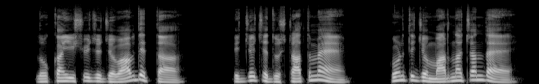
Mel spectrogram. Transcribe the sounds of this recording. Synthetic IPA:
loːkãjiːsʊed͡ʒod͡ʒɐβaːbd̪ɪt̪ːa | t̪ɪd͡ʒot͡ʃʰɛd̪ʊsʈaːt̪mãɛ | kʊɽ̃t̪ɪd͡ʒomɐɾñat͡ʃãːnd̪aɛː

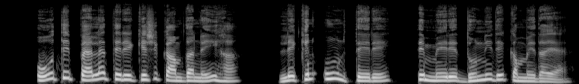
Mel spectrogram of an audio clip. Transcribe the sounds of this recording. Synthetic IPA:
oːt̪epɛːlɛ̃t̪eːɾekɪʃkaːmd̪anɐ̃ĩɦaː | leːkɪnuːnt̪eːɾe | t̪emeːɾed̪onːid̪eːkəmːeːd̪aːɛ̰ː

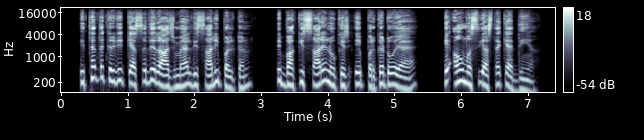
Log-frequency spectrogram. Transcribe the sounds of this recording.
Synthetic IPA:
ɪt̪ʰːɛ̃ːt̪̬ɛkɐɾɡekɛːsəɾd̪eːɾaːd͡ʒmɛːld̪iːsaːɾiːpəlʈən | t̪eːbaːkisaːɾẽloːket͡ʃeːpəɾkəʈɦoːjaɛː | keʔɐũmɐsiːaːst̪ɛːkɛːd̪ɪːjãː

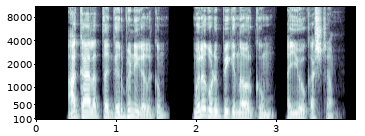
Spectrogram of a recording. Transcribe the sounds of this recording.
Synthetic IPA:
aːkːaːlɐt̪ːeɡirbʱiɳiɣɐɭkumː | ulɐɣoɽup̬ːikʲːunːɐʋɐrkumɐjːoːkɐʂʈɐ̰m

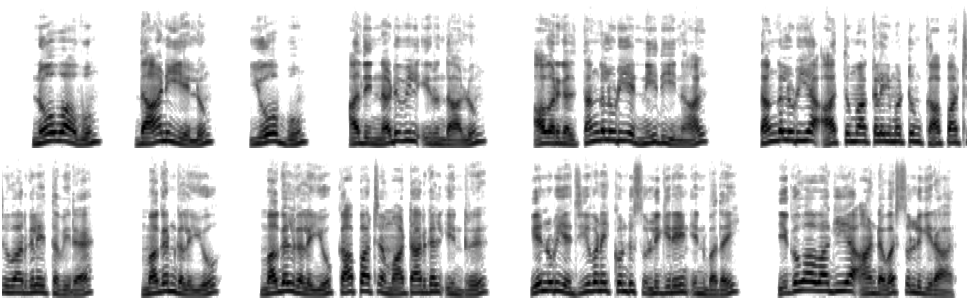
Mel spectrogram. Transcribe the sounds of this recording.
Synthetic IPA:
noːʋaːʋɯm | d̪aːnɪjeːlɯm | joːbɯm | ɐðɪnːɐɽɯʋɪlʔɪɾɯnd̪aːlɯm | ʔɐʋɐɾɣɐɭt̪ɐŋɡɐɭɯɽɐjɐniːðɪjɪna̰ːl | t̪ɐŋɡɐɭɯɽɐjɐʔaːt̪ɯmaːkːɐɭɐɪmɐʈːɯmkaːpaːʈrɯʋaːɾɣɐɭeːt̪ːɐʋɪɾɐ | mɐɣɐnɡɐɭɐjoː | mɐɣɐɭɣɐɭɐjoːkaːpaːʈrɐmaːʈːaːɾɣɐɭʔɛndrɯ | ɛnːɯɽɐjɐd͡ʒiːʋɐnɐɪkːɔɳɖɯsɔlːɯɣɪreːnʔɛnbɐðɐɪ | jɛɣoːʋaːʋaːɣɪjɐʔaːɳɖɐʋɐɾsɔlːɯɣɪra̰ːɾ

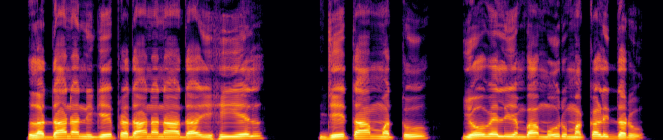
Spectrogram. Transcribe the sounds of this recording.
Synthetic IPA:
lɐd̪ːaːnɐniɡe̞pɾɐd̪ʱaːnɐnaːd̪ɐeɦieːl | d͡ʒeːt̪aːmːɐt̪ːu | joːʋeːlembɐmuːɾumɐkːɐɭid̪ːɐɾu

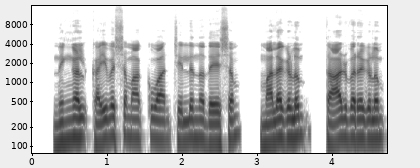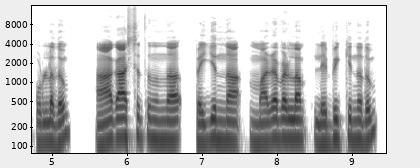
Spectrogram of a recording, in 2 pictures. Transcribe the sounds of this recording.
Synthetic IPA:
niŋːɐɭkɐjʋɐɕɐmaːkːuʋaːnt͡ɕelːunːɐd̪e̞ːɕɐmː | ɐlɐɣɐɭumt̪aːɻʋɐɾɐɣɐɭumuɭːɐðum | aːɣaːɕɐt̪ːɨninːɨpe̞jːunːɐmɐɻɐʋeɭːɐmle̞bʱikʲːunːɐðum

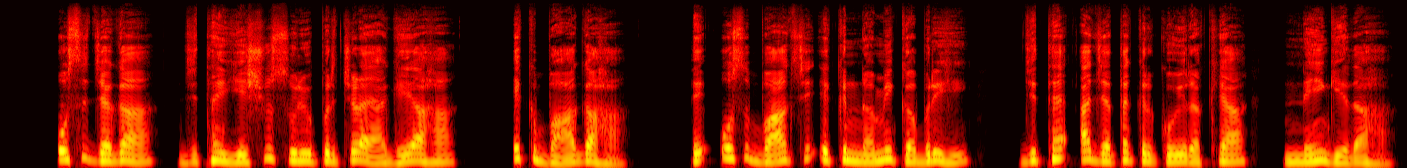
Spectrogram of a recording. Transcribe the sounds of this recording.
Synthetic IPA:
ʊsd͡ʒɐɡa | d͡ʒɪt̪ʰːɛ̃jiːʃusʊliʊpːəɾt͡ʃɐɽaːjaɡejaɦa | ɪkbaːɡaɦa̰ | t̪eʊsbaːɡt͡ʃəʔɪknɐmikɐbɾiɦi | d͡ʒɪt̪ʰːɛ̃ʔɐd͡ʒɛ̃t̪ɐkəɾkoːiɾɐkʰːja | nɐ̃ĩɡeːd̪aɦa̰ː

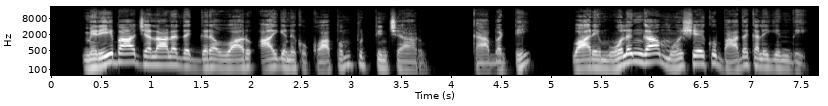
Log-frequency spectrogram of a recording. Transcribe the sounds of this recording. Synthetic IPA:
meɾiːbaːd͡ʒɐlaːlɐd̪ɐɡːɐɾɐʋaːɾuʔaːjɐnɐkukɔːpɐmpuʈːiɲt͡ʃaːɾu | ka̰ːbɐʈːi | ʋaːɾimuːlɐŋɡaːmoːʂe̞ːkubaːd̪ɐkɐliɡind̪i

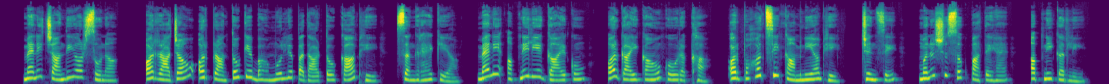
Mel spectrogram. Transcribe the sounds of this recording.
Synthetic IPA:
mɛ̃ːnet͡ʃãːnd̪iɔːɾsoːna | ɔːɾːaːd͡ʒaːõʔɔːɾpɾãːnt̪õkebɐɦʊmʊljəpɐd̪aːɾt̪ʰõkabʱi | sɐ̃ŋɡɾəɦkijaː | mɛ̃ːneʔɐpnelieɡaːjkõ | ɔːɾɡaːjkaːõkoɾɐkʰːaː | ɔːɾbɔɦʊt̪sikaːmnijãbʱi | d͡ʒɪnse | mɐnʊʃjəsʊk̚ʰpaːt̪eɦɛ̃ | ɐpnikɐɾliː

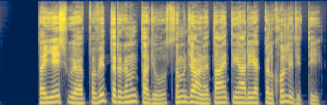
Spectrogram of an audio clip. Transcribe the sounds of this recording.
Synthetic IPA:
t̪ajiːsʊɛpɐʋɪt̪ɾəɡñə̃nt̪ʰad͡ʒosɐmd͡ʒʱaːɽ̃ɛt̪ãːẽt̪ɪ̃jãɾiɐkːəlkʰoːlid̪ɪt̪ːi

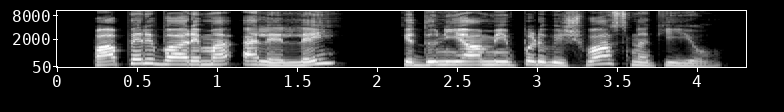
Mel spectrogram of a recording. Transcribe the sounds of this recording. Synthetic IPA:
paːpeɾebaːɾemãʔɛːlelei | ked̪ʊnɪjaːmĩpɐɽʋɪʃwaːsnɐkɪjoː

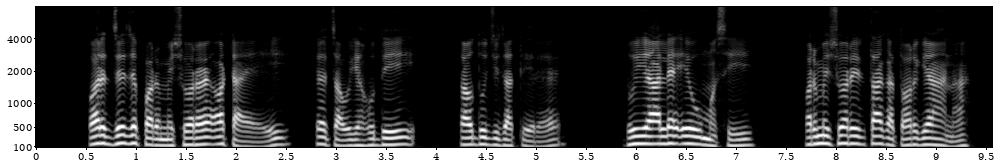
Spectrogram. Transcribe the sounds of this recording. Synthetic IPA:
pɐɾd͡zeːd͡zɛpɐɾmeːʃwəɾaɾɛɔʈaːɛisɛt͡saːujɐɦʊd̪i | t͡saud̪ʊd͡ʒid͡zaːt̪iɾɛ | d̪ʊiaːlɛeːumɐsiː | pɐɾmeːʃwəɾaɾit̪aːɡɐt̪ɔɾɡɛaːana

